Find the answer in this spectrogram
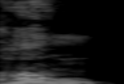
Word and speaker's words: hung: This Heart Center but in tibetan they say it as hung so not to be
